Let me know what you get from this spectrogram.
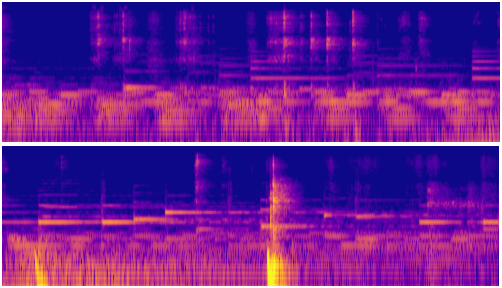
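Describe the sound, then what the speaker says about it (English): Scissors snip through jute tassel strands in a quick run of close, crisp cuts, with faint light clinks between them. "I am just going to trim it"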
